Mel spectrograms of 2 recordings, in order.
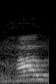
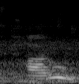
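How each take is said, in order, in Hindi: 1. अंतिम स्वर ह्रस्व है। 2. अंतिम स्वर दीर्घ है। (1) "नहीं पढ़ते हैं" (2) "इसको पढ़ते हैं"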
